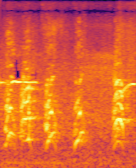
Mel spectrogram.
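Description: A dog whimpering: about five short, high-pitched whines, each rising and falling, roughly two a second.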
